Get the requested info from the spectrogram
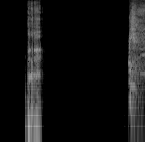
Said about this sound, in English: The burps are not going away.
